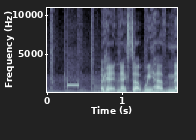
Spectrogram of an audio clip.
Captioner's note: beep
